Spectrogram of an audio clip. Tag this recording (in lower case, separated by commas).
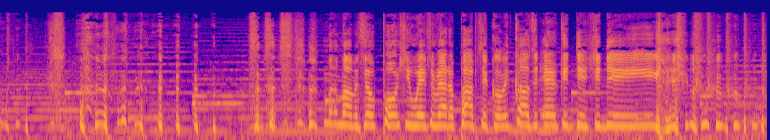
speech, music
